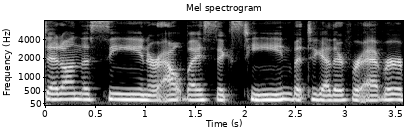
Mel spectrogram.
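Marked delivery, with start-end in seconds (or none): none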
